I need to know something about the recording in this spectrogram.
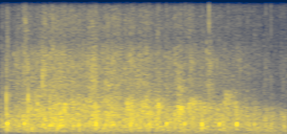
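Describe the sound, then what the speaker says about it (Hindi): Loud, dense applause from an audience at a Hindi comedy poetry gathering, a steady wash of many hands clapping close and sustained throughout. "यहाँ से लेके और वहां तक हाथ उठाकर बजाओ ताली"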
